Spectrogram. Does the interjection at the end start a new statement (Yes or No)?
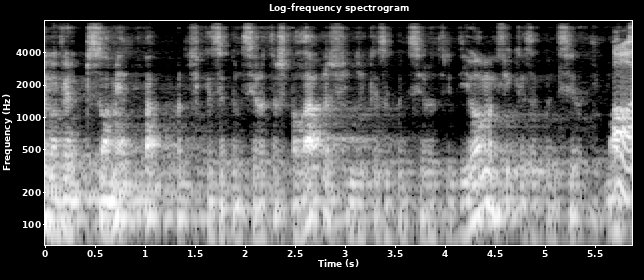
Yes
